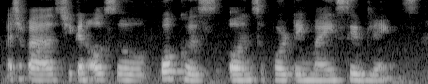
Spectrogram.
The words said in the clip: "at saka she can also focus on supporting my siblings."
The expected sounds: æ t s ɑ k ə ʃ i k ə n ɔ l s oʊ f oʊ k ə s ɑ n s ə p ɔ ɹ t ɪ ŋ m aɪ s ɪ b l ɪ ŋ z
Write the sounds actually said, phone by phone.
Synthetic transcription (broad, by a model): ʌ t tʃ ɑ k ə ʃ i k ə n ɔ l s oʊ f oʊ k ə s ɑ n s ə p ɔ ɹ t ɪ ŋ m aɪ s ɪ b l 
